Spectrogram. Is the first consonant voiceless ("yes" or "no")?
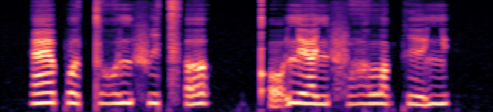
yes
